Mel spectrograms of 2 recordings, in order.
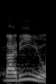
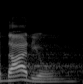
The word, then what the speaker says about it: Dario: No segundo ano do rei Dario, ou Dário, depende da sua pronúncia, depende da sua versão, no primeiro dia do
